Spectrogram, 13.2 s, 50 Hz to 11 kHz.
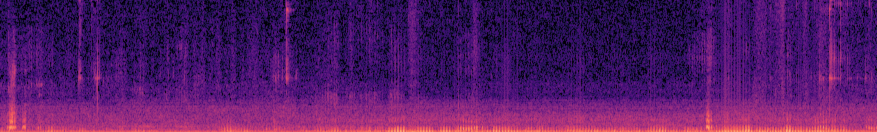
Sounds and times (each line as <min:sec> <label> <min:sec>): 0:00.0 purring 0:13.1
